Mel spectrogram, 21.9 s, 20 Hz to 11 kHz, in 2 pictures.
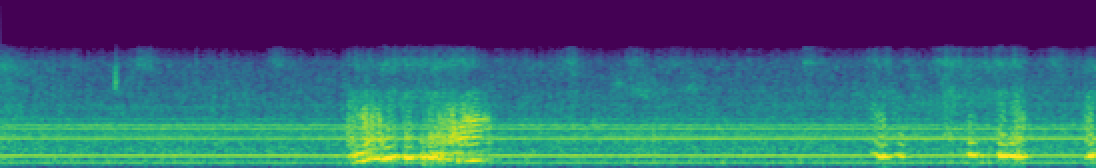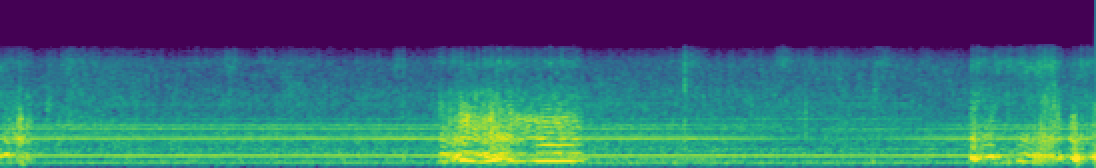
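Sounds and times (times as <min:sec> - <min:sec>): steady electrical hum: 0:00.0 - 0:21.9
person snoring and snorting: 0:03.5 - 0:05.0, 0:08.7 - 0:11.3, 0:15.4 - 0:16.8, 0:20.7 - 0:21.9.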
